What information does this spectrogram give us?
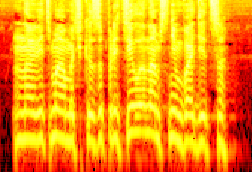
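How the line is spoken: Ant's squeak. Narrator (Russian): пискнул муравей

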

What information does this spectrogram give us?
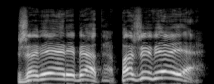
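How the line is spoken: Shouted. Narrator (Russian): крикнул он

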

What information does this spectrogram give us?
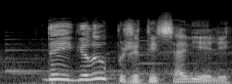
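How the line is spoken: Playful sigh. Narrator (Russian): вздохнула дичиха с шалостью

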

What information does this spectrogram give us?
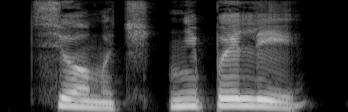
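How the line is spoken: Snorting. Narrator (Russian): фыркнул я

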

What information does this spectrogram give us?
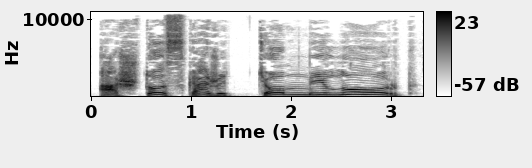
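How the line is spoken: Shrill squeal. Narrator (Russian): взвизгнул он

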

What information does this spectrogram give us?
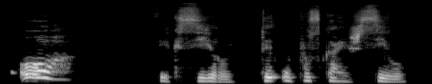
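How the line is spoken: Gruff bark. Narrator (Russian): рявкнул Форсмут

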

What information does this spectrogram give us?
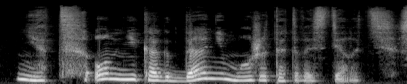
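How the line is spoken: Said with deep sigh. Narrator (Russian): сказала она, глубоко вздохнув

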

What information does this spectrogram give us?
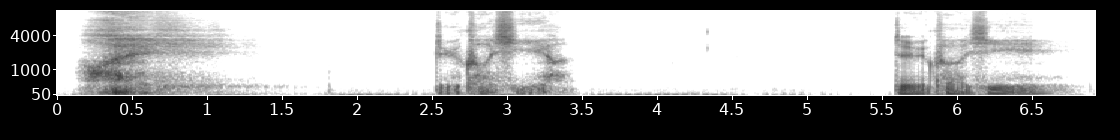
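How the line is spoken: Sudden sigh. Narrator (Chinese): 他忽然叹了一口气说

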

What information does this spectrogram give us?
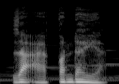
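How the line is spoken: Very soft. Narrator (Vietnamese): Người được hỏi đáp lại rất khẽ

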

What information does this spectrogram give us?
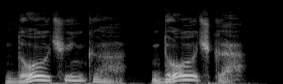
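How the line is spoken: Soft whisper. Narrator (Russian): Егерь тихонько шепча

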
